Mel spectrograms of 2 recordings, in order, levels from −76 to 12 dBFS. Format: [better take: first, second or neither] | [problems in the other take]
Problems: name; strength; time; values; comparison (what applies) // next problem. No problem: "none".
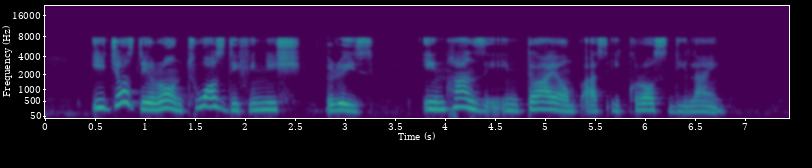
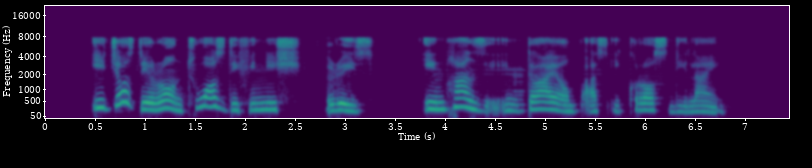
first | noise reduction (neural mask model DeepFilterNet 3)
